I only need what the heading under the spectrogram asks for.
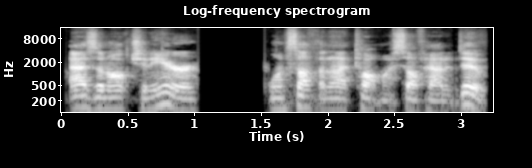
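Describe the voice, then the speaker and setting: A man's voice: mid-range voice, fast, pushed and bright. A man who works as a charity auctioneer, telling his story in a casual interview with earnest emphasis and repeats.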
